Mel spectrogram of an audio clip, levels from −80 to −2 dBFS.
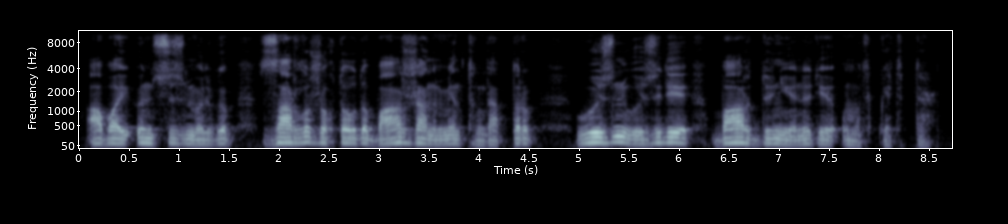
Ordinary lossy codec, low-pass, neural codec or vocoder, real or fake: AAC, 64 kbps; 9.9 kHz; none; real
